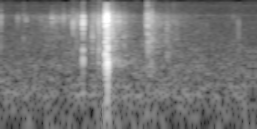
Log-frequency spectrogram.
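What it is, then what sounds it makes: Crispy fried pastry. A freshly made, zero-shaped fried dough snack coated in cinnamon sugar is broken in half, giving a short, bright, crispy snap. The break sounds as three quick crackling cracks, the middle one loudest. The snack is very crispy.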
